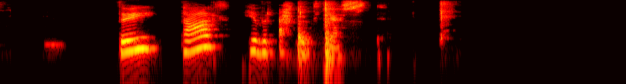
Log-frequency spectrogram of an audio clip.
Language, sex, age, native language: Icelandic, female, 9, Icelandic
